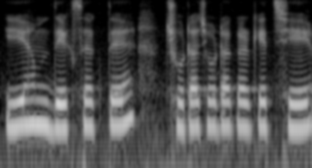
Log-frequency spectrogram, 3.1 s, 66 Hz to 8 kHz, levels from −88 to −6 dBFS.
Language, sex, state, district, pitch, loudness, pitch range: Hindi, female, Uttar Pradesh, Jalaun, 220 Hz, -31 LUFS, 215-225 Hz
